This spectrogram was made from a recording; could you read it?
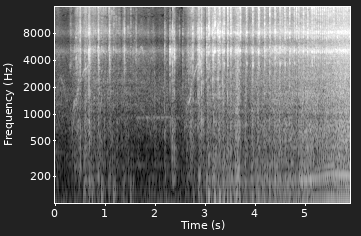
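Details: Husqvarna mower, previously hunting and surging, after cleaning a clogged main jet and refilling with fresh gas plus Seafoam: a few pull-start rattles, then it catches and builds to a steady, even run without coughing or surging. Normal running.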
